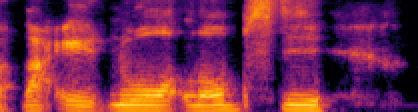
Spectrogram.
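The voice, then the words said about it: Mixed Irish and northern English accent. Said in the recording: “a horrible combination of the fucking jock Irish and northerner... Irish accents aren't my strong point”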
